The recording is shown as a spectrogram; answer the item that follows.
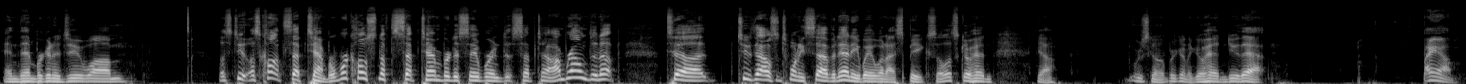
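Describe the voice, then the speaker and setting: A man's voice: a little high, lively intonation, fairly quick, pauses often, darkish tone, no room sound, clean studio sound. A middle-aged man from the United States streaming a game in a casual, rambling, joking way, often repeating words as he goes. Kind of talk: casual gameplay commentary.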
